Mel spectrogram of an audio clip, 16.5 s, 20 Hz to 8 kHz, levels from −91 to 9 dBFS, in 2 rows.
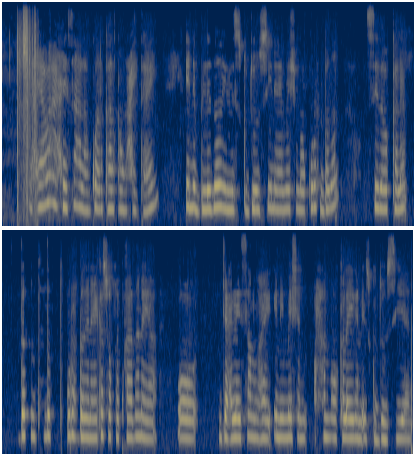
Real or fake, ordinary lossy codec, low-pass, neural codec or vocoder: real; none; 7.2 kHz; none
